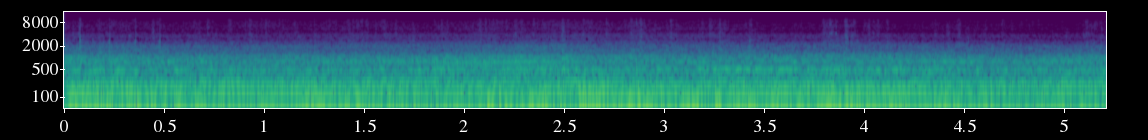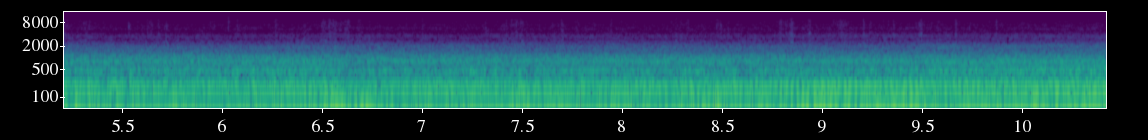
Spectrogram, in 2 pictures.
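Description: Porsche 911 Turbo heard from inside its cabin while lapping a racetrack at speed: a steady engine drone under tyre and wind noise, the engine note rising a little near the end.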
